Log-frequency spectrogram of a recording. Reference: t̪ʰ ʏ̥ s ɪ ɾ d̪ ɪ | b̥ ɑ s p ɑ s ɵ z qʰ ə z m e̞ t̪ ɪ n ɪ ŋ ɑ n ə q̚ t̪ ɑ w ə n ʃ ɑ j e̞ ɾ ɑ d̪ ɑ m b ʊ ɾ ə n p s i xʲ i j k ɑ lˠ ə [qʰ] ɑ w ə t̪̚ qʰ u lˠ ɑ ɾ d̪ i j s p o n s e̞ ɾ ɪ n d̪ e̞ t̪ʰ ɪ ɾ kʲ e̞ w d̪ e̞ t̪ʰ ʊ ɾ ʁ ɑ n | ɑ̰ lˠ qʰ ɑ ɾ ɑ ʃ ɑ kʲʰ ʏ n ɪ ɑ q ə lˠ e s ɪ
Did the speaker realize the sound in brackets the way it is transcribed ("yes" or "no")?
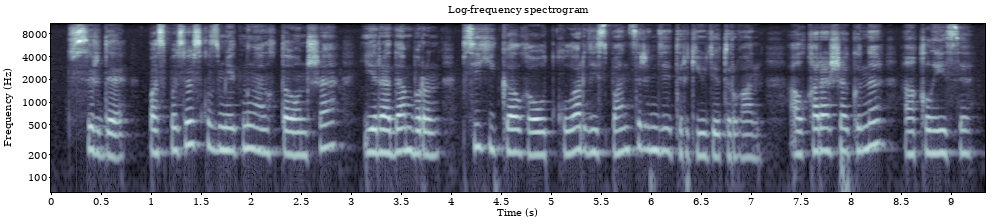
no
